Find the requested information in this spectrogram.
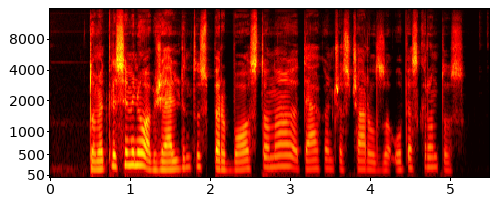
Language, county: Lithuanian, Vilnius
